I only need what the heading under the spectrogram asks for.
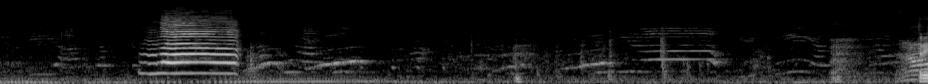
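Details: Young goat bleating over fresh cut fodder, as eager as a kid just finding food: one loud, strained, quavering bleat early on, then softer short calls amid casual chatter.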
